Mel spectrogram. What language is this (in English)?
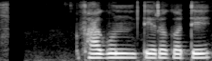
Nepali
